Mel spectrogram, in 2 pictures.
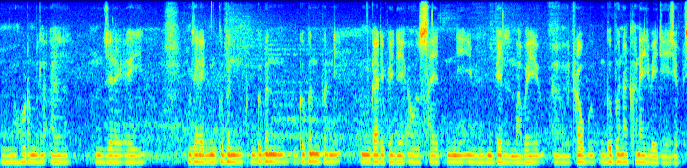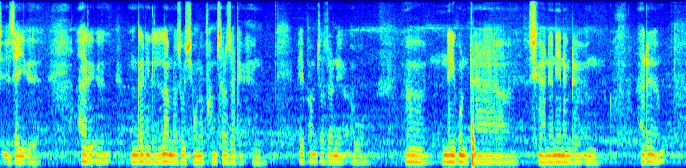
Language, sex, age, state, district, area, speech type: Bodo, male, 18-30, Assam, Chirang, rural, spontaneous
